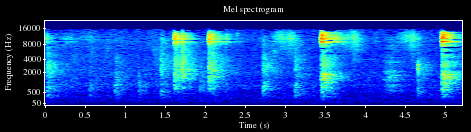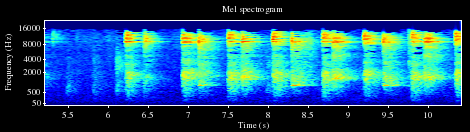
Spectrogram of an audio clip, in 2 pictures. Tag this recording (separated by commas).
inside a small room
